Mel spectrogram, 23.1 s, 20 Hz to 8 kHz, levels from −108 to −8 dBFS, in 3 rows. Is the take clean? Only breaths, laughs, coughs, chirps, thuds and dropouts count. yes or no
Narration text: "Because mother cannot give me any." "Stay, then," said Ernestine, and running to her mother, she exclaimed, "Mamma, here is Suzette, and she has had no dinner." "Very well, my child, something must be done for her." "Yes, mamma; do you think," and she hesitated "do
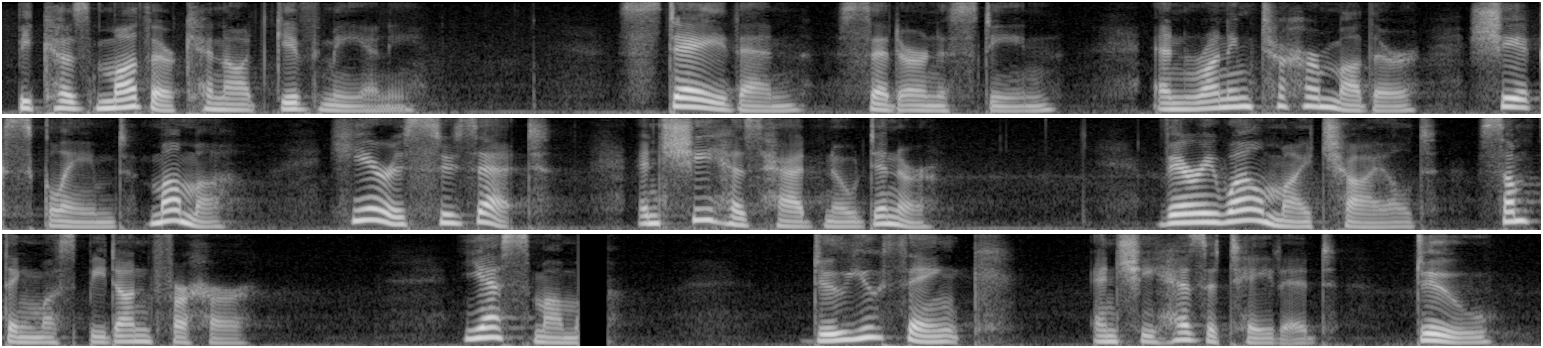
no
